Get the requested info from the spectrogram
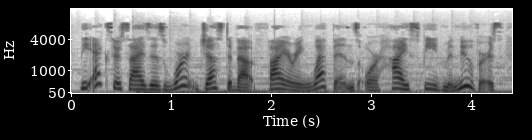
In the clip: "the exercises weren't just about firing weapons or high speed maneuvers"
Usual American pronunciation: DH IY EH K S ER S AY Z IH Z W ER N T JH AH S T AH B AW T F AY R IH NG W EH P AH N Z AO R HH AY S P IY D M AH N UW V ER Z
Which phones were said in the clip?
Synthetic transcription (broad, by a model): DH IY EH K S ER S AY Z IH Z W ER N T JH AH S T AH B AW T F AY R IH NG W EH P AH N Z AO R HH AY S P IY D M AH N UW V ER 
